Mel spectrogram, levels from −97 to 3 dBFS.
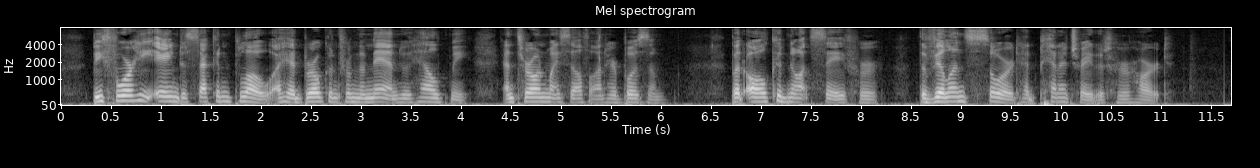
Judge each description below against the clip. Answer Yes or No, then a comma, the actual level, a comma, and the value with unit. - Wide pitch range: No, average, 3.5 semitones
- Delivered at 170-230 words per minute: Yes, average, 175 wpm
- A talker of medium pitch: Yes, medium, 155 Hz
